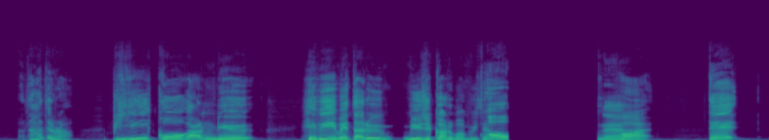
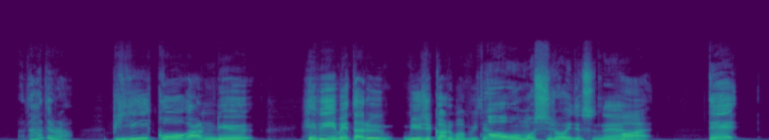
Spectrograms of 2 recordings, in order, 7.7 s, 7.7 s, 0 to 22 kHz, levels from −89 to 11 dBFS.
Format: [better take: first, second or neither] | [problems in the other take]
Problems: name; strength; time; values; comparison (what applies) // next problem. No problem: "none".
second | audio cutting out; at 5 s for 1 s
